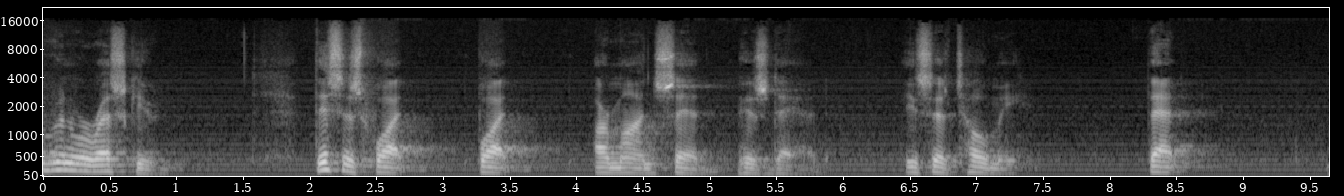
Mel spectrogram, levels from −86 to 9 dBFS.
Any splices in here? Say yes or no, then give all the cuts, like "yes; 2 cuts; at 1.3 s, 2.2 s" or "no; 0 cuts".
yes; 3 cuts; at 3.3 s, 5.2 s, 6.9 s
